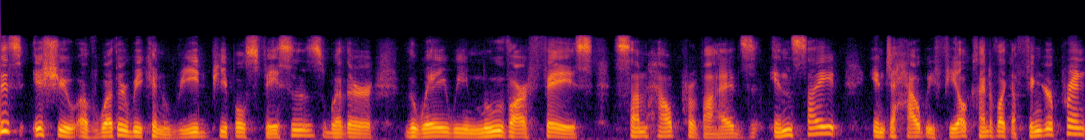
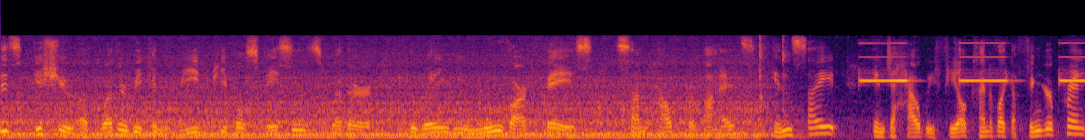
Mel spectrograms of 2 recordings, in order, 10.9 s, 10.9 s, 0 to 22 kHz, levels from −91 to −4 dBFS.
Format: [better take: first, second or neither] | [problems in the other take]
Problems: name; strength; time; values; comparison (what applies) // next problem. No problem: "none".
first | background sound (Microwave oven); 1 dB below the speech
